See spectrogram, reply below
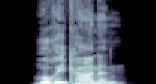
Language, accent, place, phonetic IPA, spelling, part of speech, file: German, Germany, Berlin, [ˈhʊʁɪkanən], Hurrikanen, noun, De-Hurrikanen.ogg
- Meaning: dative plural of Hurrikan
